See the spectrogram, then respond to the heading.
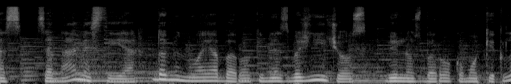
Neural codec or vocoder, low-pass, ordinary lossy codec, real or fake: none; 14.4 kHz; Opus, 32 kbps; real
